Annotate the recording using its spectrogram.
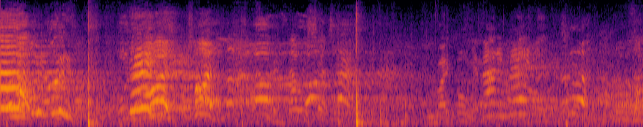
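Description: Footballers shouting to each other on the pitch, with two sharp thuds of a football being kicked, about a second in and again about three and a half seconds in.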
